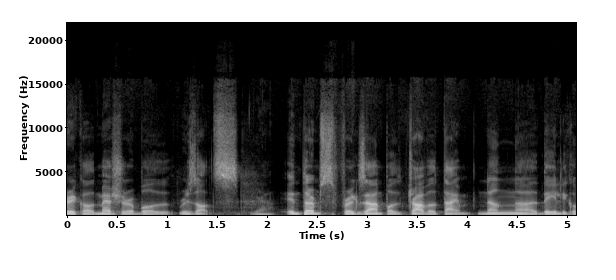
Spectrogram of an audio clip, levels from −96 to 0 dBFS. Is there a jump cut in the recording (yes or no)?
no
